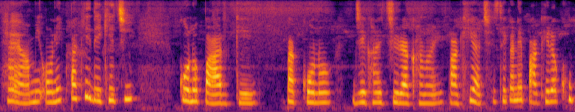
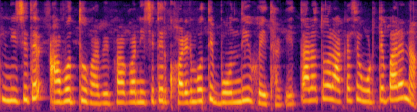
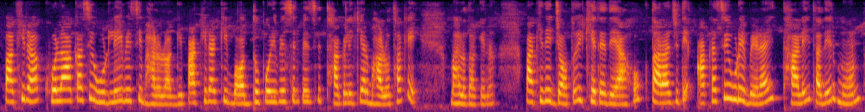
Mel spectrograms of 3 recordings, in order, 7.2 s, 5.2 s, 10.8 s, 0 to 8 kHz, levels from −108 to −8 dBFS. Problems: none marked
